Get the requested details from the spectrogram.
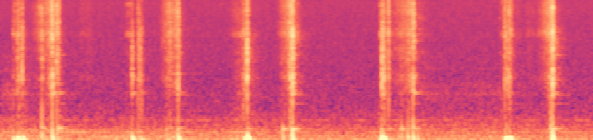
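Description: A slim Celsius aluminum drink can, held horizontally, is scratched and tapped along its side with the fingernails. Ten short, sharp taps ring out with a dull low thump and a bright crackle, paired in uneven bursts. Faint scratching fills the quiet gaps between them.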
